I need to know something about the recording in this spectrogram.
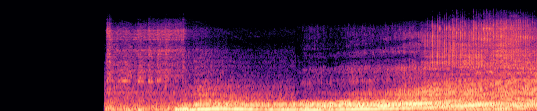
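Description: A car engine starts and revs loudly.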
